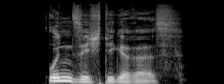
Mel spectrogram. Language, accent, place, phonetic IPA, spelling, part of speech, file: German, Germany, Berlin, [ˈʊnˌzɪçtɪɡəʁəs], unsichtigeres, adjective, De-unsichtigeres.ogg
- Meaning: strong/mixed nominative/accusative neuter singular comparative degree of unsichtig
